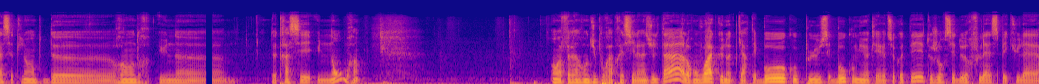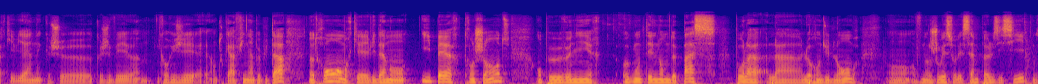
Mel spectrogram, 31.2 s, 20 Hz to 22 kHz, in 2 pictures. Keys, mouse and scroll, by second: 1.1 click.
